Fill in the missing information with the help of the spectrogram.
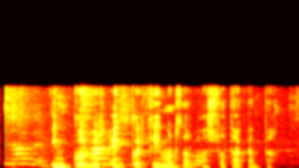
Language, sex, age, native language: Icelandic, female, 20-29, Icelandic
